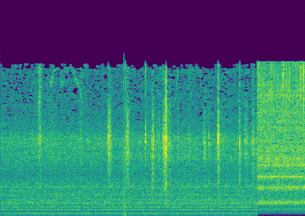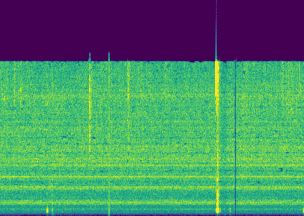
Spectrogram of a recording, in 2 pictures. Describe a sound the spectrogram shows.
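A knife scrapes and peels the skin off a tomato.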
